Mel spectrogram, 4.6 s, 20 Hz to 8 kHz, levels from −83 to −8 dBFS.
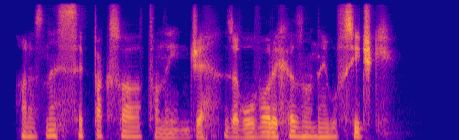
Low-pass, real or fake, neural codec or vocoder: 7.2 kHz; fake; codec, 16 kHz, about 1 kbps, DyCAST, with the encoder's durations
